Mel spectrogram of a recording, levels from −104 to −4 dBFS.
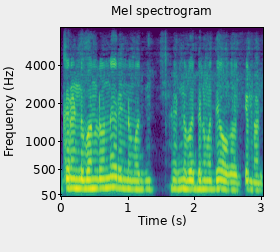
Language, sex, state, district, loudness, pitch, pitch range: Telugu, male, Andhra Pradesh, Anantapur, -14 LUFS, 155 Hz, 150-165 Hz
